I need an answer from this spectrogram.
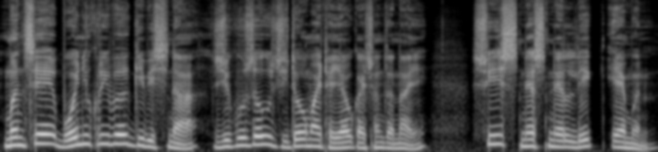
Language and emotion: Bodo, neutral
